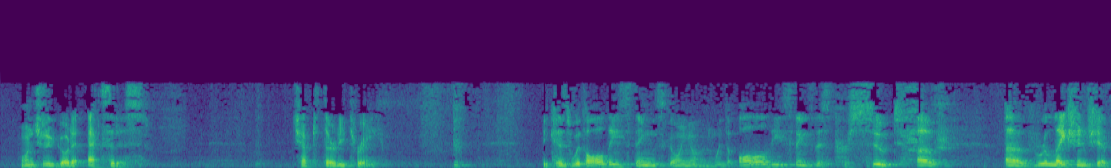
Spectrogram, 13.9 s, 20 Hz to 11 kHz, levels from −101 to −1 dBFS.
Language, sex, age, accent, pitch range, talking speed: English, male, 40-59, American, 115-175 Hz, 110 wpm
